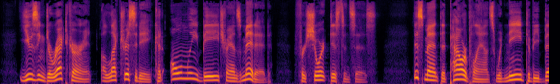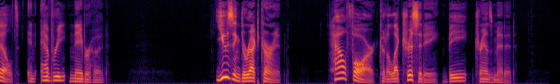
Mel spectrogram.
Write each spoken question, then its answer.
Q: Using direct current, how far could electricity be transmitted?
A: Using direct current, electricity could only be transmitted for short distances.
